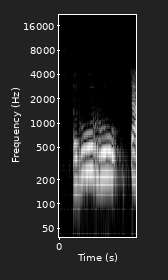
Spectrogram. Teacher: మూర్ధన్యము అంటే నోటి పై భాగము నుండి పుట్టినవి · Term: మూర్ధన్యాలు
